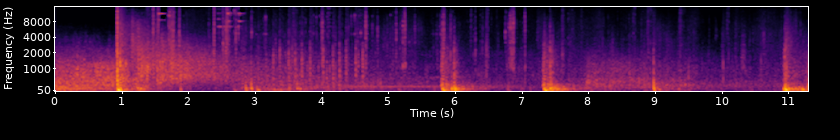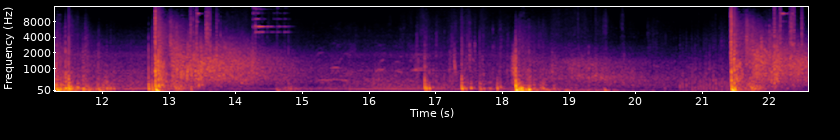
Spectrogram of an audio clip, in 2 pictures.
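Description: A rifle fires loud, sharp shots, one every few seconds.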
